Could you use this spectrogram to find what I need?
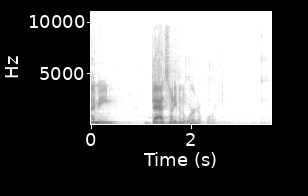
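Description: A man preaches through a microphone in a large room, speaking with emphasis.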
